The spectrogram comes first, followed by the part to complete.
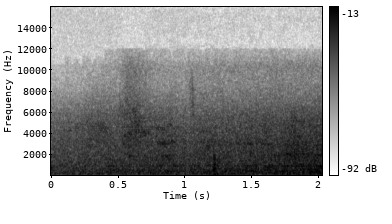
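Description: Steady low rumbling background noise in a large room, with no distinct event.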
